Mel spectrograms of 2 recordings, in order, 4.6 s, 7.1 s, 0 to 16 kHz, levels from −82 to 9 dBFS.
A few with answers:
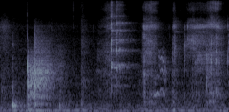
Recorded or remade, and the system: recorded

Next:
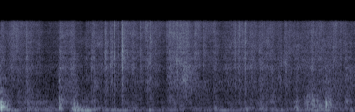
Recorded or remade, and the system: remade, codec, SNAC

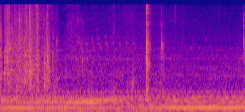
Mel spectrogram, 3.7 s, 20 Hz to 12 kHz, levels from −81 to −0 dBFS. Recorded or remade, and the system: remade, vocoder, BigVGAN v2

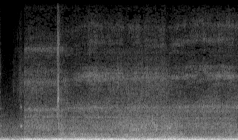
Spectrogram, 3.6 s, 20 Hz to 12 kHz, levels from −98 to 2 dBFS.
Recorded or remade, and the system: recorded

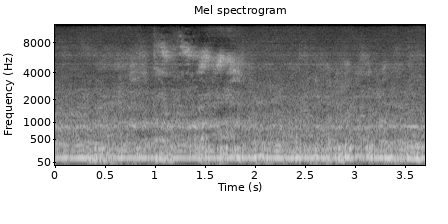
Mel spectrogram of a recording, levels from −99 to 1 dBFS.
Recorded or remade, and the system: remade, codec, SNAC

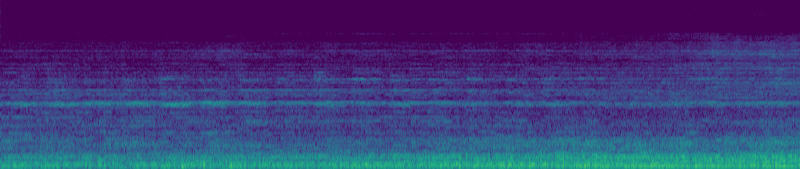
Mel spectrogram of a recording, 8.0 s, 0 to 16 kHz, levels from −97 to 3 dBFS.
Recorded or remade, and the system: remade, codec, SNAC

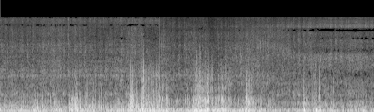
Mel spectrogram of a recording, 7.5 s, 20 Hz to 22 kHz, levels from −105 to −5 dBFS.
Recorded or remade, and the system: recorded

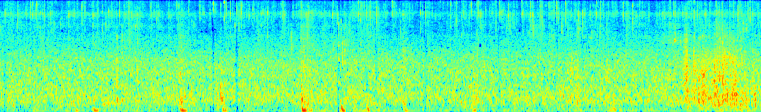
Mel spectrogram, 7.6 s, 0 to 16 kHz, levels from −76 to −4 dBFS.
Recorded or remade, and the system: recorded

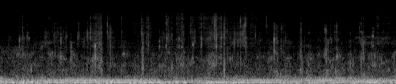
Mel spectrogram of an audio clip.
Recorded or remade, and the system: remade, codec, HILCodec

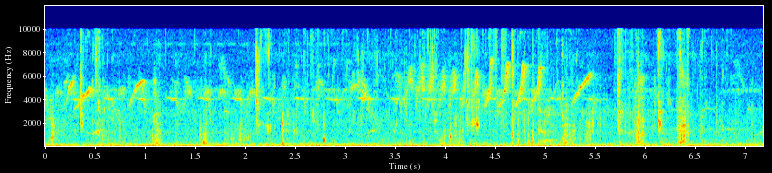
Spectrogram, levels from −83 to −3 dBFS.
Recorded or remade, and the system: recorded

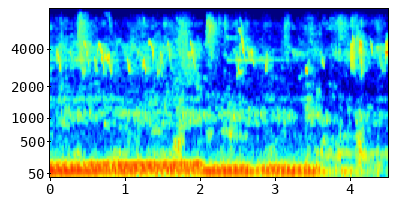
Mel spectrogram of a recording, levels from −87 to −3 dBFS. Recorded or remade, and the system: recorded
